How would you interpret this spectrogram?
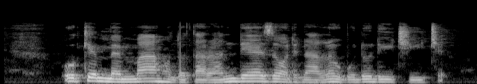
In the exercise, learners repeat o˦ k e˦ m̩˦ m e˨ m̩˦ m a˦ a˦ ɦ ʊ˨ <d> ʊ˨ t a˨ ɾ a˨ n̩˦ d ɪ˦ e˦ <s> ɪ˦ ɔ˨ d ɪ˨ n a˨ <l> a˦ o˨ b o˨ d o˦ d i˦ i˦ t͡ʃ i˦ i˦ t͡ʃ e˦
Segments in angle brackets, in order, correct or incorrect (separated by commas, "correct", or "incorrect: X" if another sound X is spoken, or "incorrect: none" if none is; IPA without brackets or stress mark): correct, incorrect: z, correct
